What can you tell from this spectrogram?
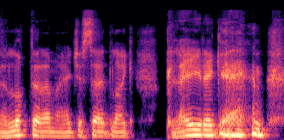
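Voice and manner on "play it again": put-on old, cigar-chomping man's voice. Retelling what you said to him at the screen, in an old cigar-chomping bookie voice. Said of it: "my voice metamorphosed into that of like a 65-year-old cigar chomping".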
